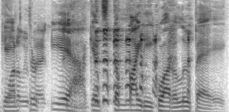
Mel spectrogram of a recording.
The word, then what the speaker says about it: Guadalupe: against the mighty Guadalupe guadaloop I think it's just guadaloop as I don't know I've heard it both ways I thinkup sounds better it does I think you could actually pronounce it either way but anyhow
